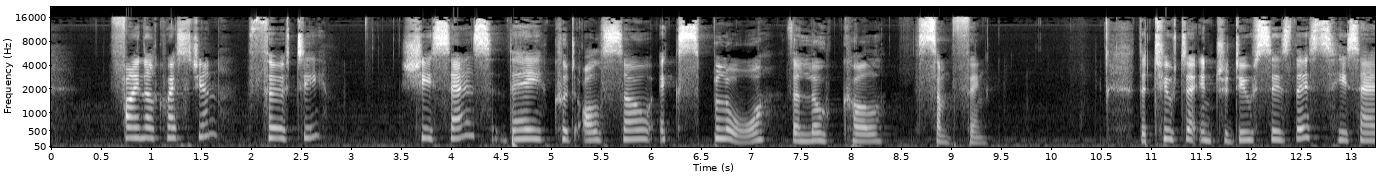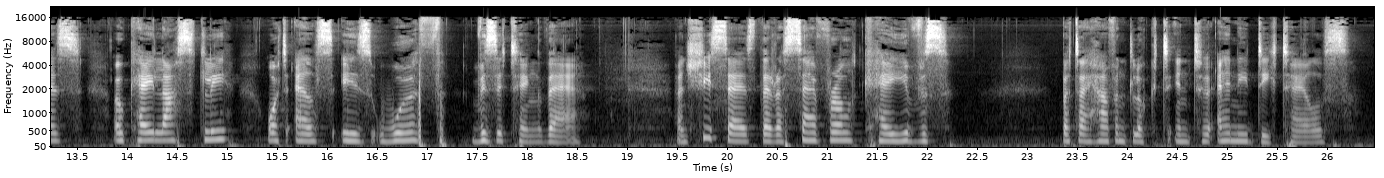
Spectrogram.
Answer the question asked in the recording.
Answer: And it's quite a tricky word, caves, C-A-V-E, and it's plural, S.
